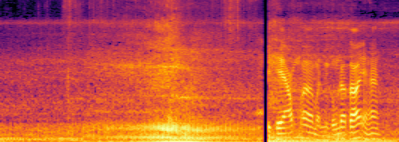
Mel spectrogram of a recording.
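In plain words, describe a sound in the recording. A motorbike engine hums as it passes close by.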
